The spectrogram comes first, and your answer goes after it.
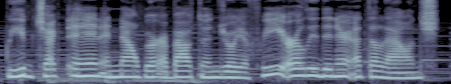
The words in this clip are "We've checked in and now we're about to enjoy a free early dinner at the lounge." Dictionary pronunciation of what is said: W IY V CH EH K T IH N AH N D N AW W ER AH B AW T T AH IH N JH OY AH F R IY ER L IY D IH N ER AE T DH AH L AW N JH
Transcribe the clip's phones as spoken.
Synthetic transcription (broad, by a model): W IY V CH EH K T IH N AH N N AW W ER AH B AW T T AH IH N JH OY AH F R IY ER L IY D IH N ER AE T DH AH L AW N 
